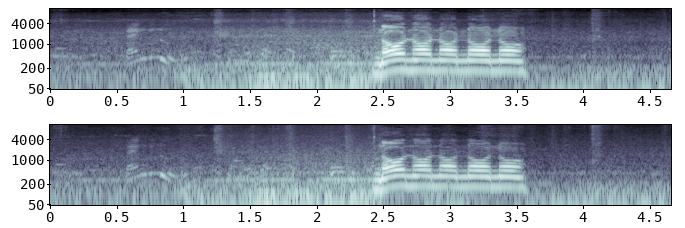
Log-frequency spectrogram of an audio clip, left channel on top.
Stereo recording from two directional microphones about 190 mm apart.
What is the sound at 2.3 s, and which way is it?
Speech, 20° right (ahead or behind).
